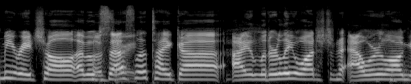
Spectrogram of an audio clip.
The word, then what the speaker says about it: Taika: How'd you say Taika just then? – Taika. – Taika? – I think it's just Taika Waititi.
